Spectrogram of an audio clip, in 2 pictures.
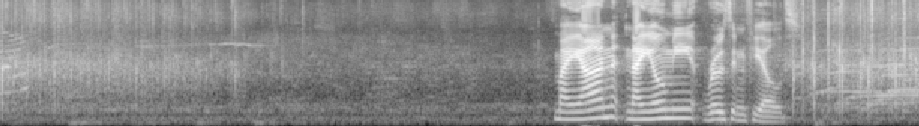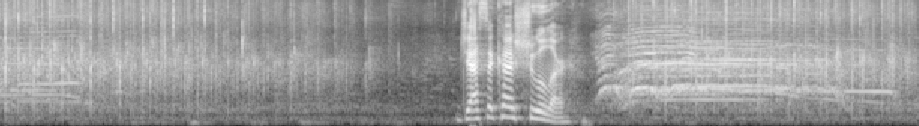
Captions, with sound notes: Maayan Naomi Rosenfield. [APPLAUSE] Jessica Schueler. [APPLAUSE]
